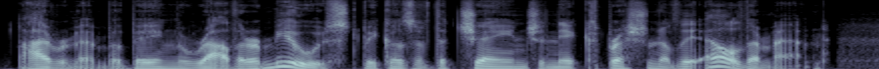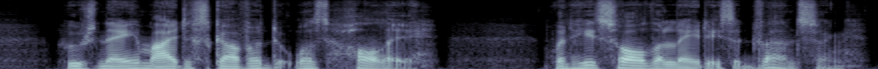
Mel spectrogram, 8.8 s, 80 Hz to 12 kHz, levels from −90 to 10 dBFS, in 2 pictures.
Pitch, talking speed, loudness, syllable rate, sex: 110 Hz, 190 wpm, -22 LUFS, 6.6 syllables/s, male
